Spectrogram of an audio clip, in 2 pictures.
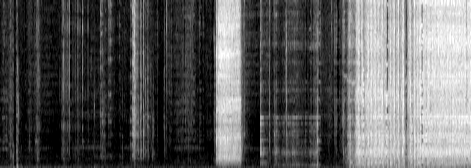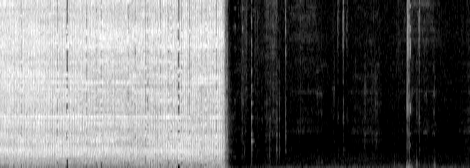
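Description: Reciprocating saw cutting an old steel pipe to length: a brief blip of the motor, then a few seconds later a steady cut lasting about seven seconds that stops abruptly.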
